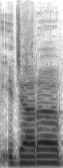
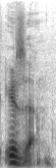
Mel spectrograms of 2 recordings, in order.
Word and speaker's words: Ijara: So it is pronounced like Ijara, but some sources say as Irza.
